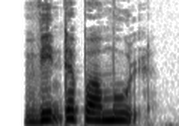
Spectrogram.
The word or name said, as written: vinterbomuld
